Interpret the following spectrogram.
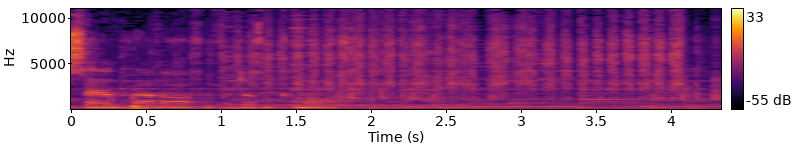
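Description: Squeaky rubbing and scraping of something against a hard surface, loudest in the first couple of seconds, over background music.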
